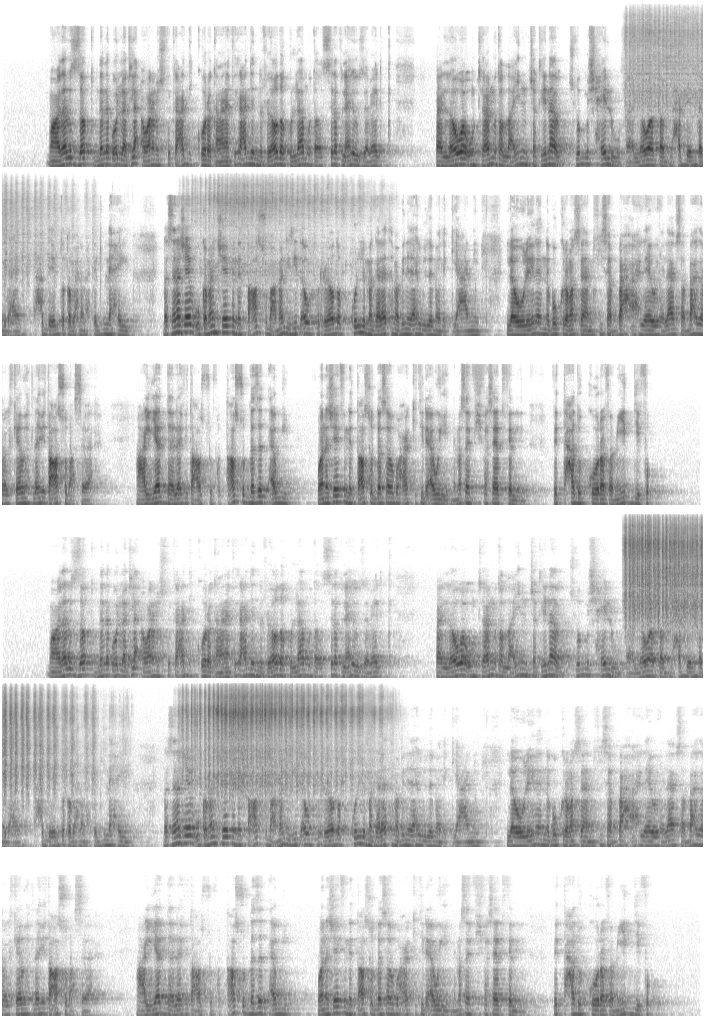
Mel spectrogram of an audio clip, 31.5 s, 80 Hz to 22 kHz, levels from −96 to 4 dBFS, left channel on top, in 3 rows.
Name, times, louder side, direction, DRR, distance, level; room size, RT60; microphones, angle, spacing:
voice 1, 0.7-5.7 6.5-22.4 23.0-25.3 25.8-28.9 29.3-30.7, left 5 dB, 65° left, 11 dB, 0.5 m, -32 dB
Rattle (instrument), 9.3-12.2 13.2-16.4, right 15 dB, 90° right, 0.3 m, -33 dB
11.5 x 4.1 x 4.6 m, 0.97 s
head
